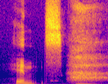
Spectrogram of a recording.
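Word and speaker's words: Heinz: also awkwardly say that my last name is pronounced more like hints than the ketchup but no worries it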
